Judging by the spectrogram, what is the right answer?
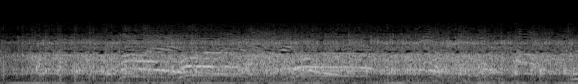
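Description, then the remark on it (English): A large theater audience roars with cheering and applause as the curtain lowers, a dense, steady wash of clapping and raised voices sustained at full volume for several seconds. “As the curtain lowered, the people stormed their approval.”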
